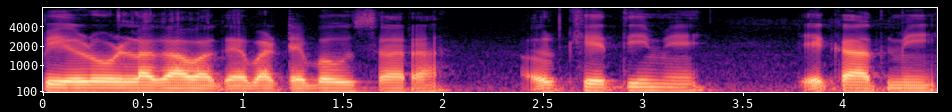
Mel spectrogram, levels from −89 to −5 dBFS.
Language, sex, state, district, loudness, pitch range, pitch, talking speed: Bhojpuri, male, Uttar Pradesh, Gorakhpur, -16 LUFS, 100-115 Hz, 105 Hz, 175 wpm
